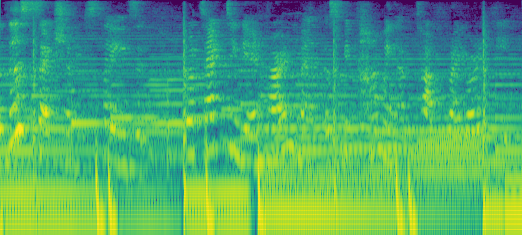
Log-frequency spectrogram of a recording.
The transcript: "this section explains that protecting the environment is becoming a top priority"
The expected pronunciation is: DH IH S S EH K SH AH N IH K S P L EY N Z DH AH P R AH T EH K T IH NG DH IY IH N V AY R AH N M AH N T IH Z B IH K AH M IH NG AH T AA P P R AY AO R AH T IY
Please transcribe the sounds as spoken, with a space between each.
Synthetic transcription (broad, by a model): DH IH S S EH K SH AH N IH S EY Z P R AH T EH K T IH NG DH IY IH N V AY R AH N M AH N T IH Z B IH K AH M IH NG AH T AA F P R AY AO R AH T IY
